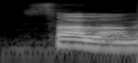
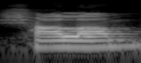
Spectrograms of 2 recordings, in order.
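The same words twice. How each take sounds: First: Said in the usual way. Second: "সালাম" starting with sh, sha-lam; wrong pronunciation. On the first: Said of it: "দন্ত স এর উচ্চারণ হবে". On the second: Shown as a demonstration. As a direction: say "সালাম" with sh in place of a dental s. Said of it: "তা কিন্তু বলিনি".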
